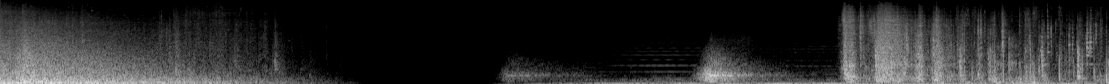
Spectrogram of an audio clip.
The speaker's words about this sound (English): Why have you crashed your way into my home?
